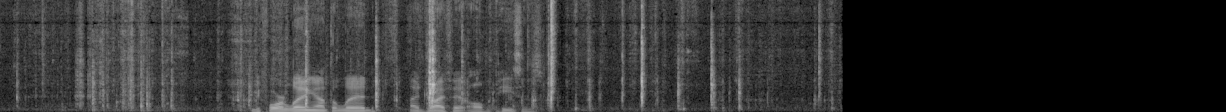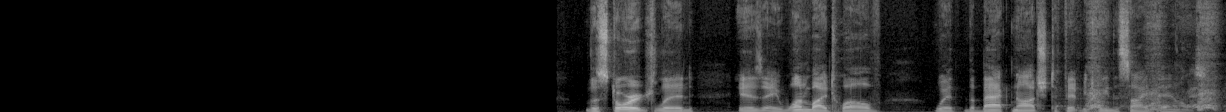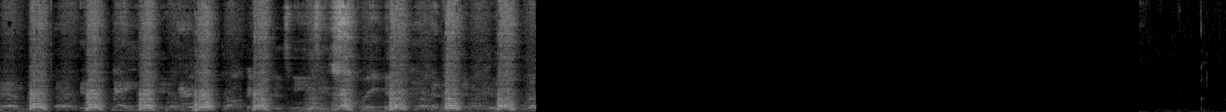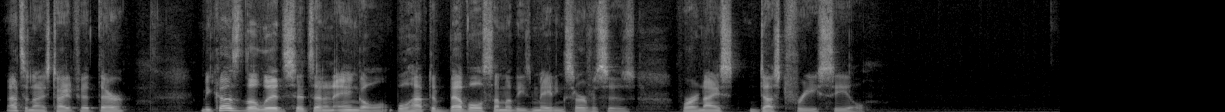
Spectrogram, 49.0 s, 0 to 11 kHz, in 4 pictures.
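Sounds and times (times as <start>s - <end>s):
saw rasping through wood: 22.8s - 29.9s.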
